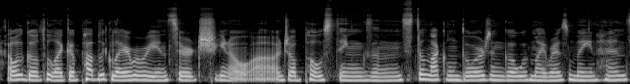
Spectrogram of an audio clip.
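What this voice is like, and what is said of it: Heavy Polish accent. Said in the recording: “I spent 18 years of my life in Poland ... I am 100% American with a heavy accent if it doesn't want to leave me.”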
